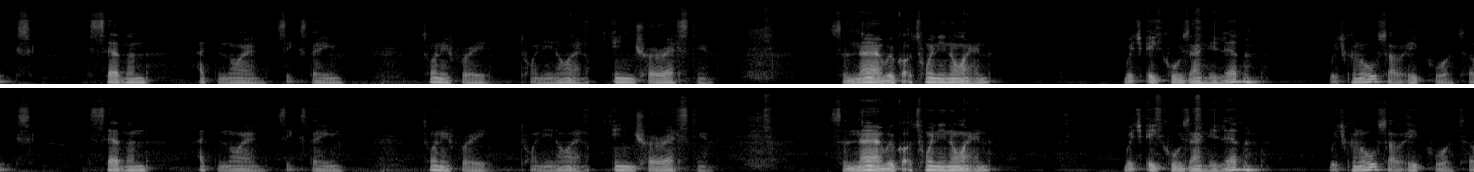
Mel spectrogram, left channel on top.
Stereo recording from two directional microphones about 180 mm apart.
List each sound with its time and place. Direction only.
0.1 s a sound: 20° left (ahead or behind)
0.8 s speech: 15° left (ahead or behind)
8.3 s speech: 5° left (ahead or behind)
11.2 s speech: 10° left (ahead or behind)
